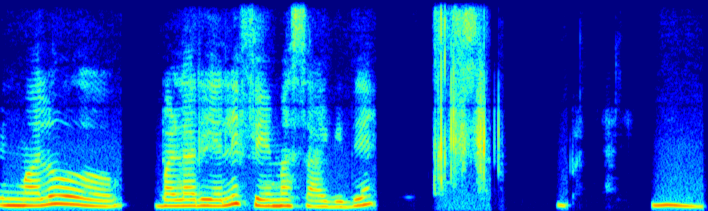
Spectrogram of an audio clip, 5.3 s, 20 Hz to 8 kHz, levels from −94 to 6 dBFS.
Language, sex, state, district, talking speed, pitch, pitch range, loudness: Kannada, female, Karnataka, Bellary, 55 wpm, 245 Hz, 230-260 Hz, -21 LUFS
